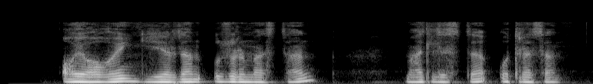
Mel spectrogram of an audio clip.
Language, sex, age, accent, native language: Uzbek, male, 18-24, Surxondaryo, Uzbek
